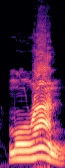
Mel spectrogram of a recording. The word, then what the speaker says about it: moron: 우리가 하는 모르몬 교예 자 요거는 모란 이렇게 발음합니다 모란 꽃 필면 그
